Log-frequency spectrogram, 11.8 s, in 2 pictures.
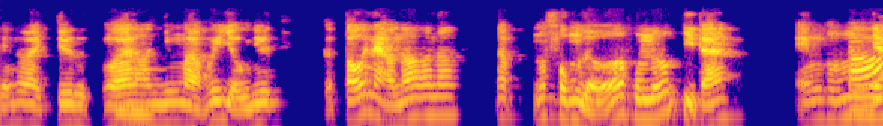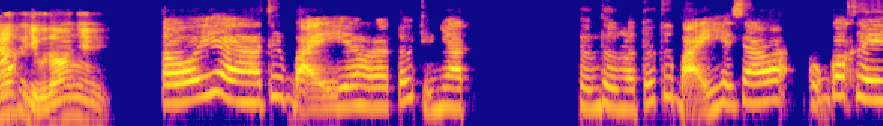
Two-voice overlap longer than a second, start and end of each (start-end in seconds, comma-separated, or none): none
